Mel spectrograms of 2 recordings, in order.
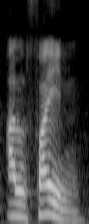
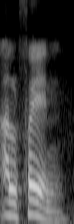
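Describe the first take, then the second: First: The middle vowel is the diphthong 'ai'. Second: The middle vowel sounds like 'e'. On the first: This is the formal standard form. "yang biasanya dibaca ai" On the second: This is the Egyptian dialect form. "mereka membacanya alfain"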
